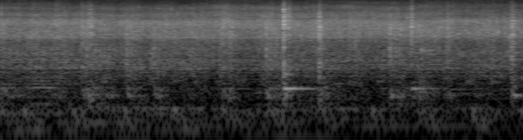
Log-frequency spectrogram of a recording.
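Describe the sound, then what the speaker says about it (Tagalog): Tomatoes sauté in a hot pan with a steady crackling sizzle, punctuated by a few sharper spatters and stirring clinks, close and continuous with no speech. "Lutuin lang po natin kamatis. Tapos igigisa rin po natin itong Mega Sardines."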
